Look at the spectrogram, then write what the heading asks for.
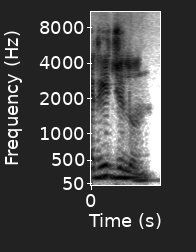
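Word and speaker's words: رِجْلٌ: یہ را پر جو ہے رجل میں زیر ہے اور جیم پر جزم ہے اور لام پر تو پیش ہے ہی.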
